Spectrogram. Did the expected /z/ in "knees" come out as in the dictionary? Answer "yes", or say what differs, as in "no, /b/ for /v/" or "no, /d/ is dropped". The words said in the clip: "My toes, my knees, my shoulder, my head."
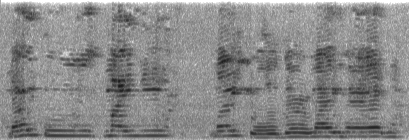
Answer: no, /z/ is dropped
